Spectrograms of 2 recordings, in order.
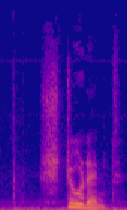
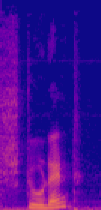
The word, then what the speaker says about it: student: For example, if I have the word which is student, a lot of people make a mistake and they pronounce this with a sh. Student. It's not student, it is student.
